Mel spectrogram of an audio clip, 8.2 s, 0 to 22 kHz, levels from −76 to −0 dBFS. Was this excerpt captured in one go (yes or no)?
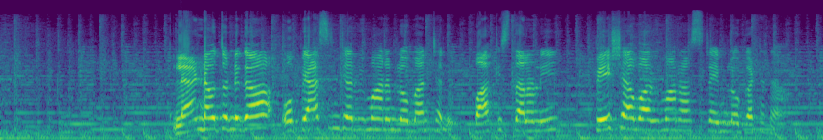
yes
